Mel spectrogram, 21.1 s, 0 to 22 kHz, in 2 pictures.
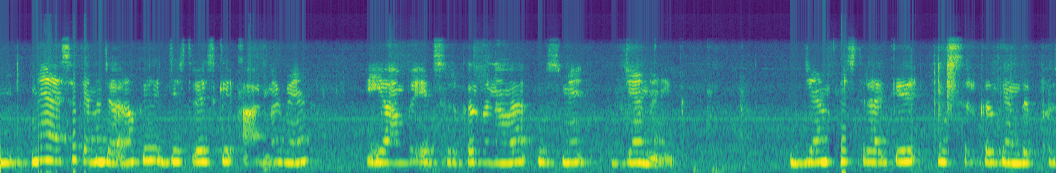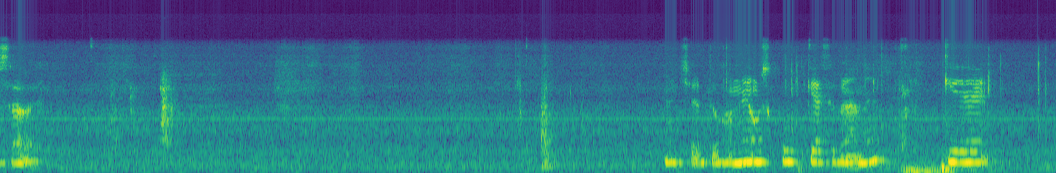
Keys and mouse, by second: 0.1 alt+z, 9.3 alt+z, 10.0 alt+z, 11.4 click, 11.6-15.8 drag, 18.4 alt+z, 19.3 alt+z, 20.1 KP_4, 20.4 KP_4.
